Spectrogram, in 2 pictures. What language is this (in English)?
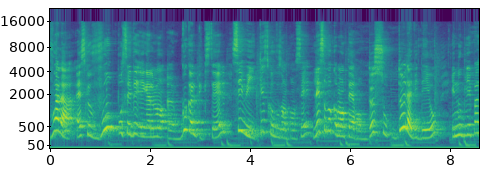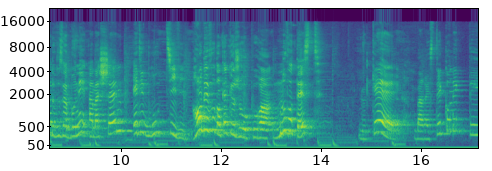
French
